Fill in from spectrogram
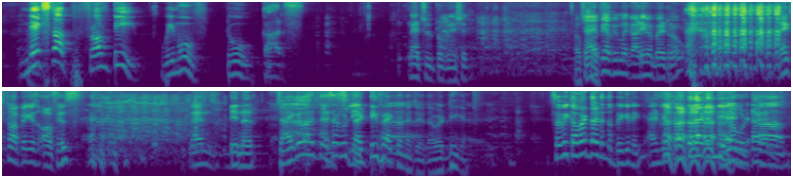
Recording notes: This is our second live show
